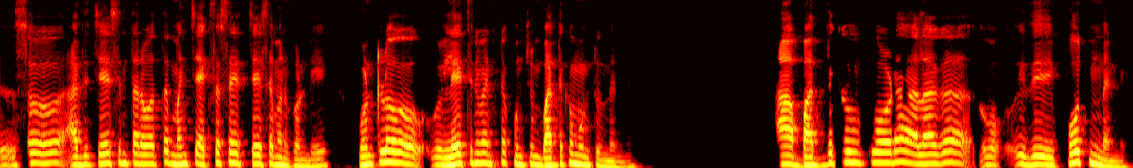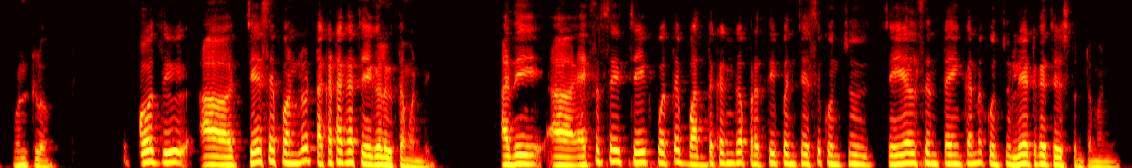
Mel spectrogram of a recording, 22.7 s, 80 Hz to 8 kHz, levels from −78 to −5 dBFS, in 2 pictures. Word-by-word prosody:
ఆహ్, 135 0 -6
సో, 175 - -2 0.4
అది 145 +1 +1
చేసిన 170 +1 +1
తరువాత 160 0 0 0.2
మంచి 160 +1 0
ఎక్సర్సైజ్ 170 +2 -1
చేసామనుకోండి, 125 -7 0 0.5
ఒంట్లో 185 +5 +4 0.6
లేచిన 165 +3 +4
వెంటనే 175 +1 -2
కొంచెం 150 0 0
బద్ధకముంటుందండి. 130 - 0 1.5
ఆ - - +6 0.2
బద్ధకం 155 +7 +2 0.2
కూడా 180 +1 +3
అలాగా 165 +3 +2 0.4
ఓ - - -2 0.3
ఇది 150 +2 +2 0.3
పోతుందండి 150 - +2 0.3
ఒంట్లో. 125 -3 -2 0.9
పోతే 180 -1 +3 0.4
ఆహ్, 140 -2 +4 0.2
చేసే 190 +3 +2
పనులు 175 +3 +1
టకటక 185 +3 +1
చేయగలుగుతామండి. 125 -8 +1 0.8
అది 155 +2 +3 0.3
ఆ - - +5 0.2
ఎక్సర్సైజ్ 190 +5 -2
చేయకపోతే 180 +1 0
బద్ధకంగా 165 +4 -1
ప్రతి 155 +2 -3
పని 160 -2 -1
చేసి 160 +2 -3
కొంచెం 155 +1 -2 0.3
చేయాల్సిన 170 +2 +1
టైంకన్న 165 +2 -1
కొంచెం 150 0 -3
లేట్‌గా 160 -1 +2
చేస్తుంటామండి. 105 -6 -4
160 Hz, 110 wpm, -23 LUFS, 140-175 Hz, 1.5 s, ఆ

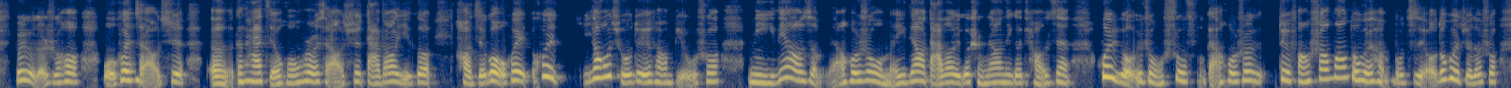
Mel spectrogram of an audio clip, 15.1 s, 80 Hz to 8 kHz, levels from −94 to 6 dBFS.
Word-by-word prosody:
所 265 - +2
以 - - +2
有 - - +3
的 - - 0
时 215 - -5
候 230 +1 0 0.2
我 450 +2 +2
会 275 -1 +4
想 285 - 0
要 - - -4
去， 230 -3 0 0.2
呃， 190 +1 +3
跟 235 - -1
他 245 -1 +2
结 180 -7 0
婚， 205 +2 -2
或 255 - +1
者 235 - +2
想 240 +2 -5
要 - - -4
去 215 +5 -5
达 230 -5 -4
到 235 +3 0
一 230 - -2
个 215 +1 0 0.2
好 205 - -1
结 200 +3 0
果， 260 - +8
我 - - +4
会 270 -2 +3
会 360 -2 +1 0.2
要 335 - +4
求 215 - +1
对 225 -2 +3
方， 220 -2 -3
比 - - -10
如 - - -4
说 240 +2 -3 0.3
你 220 -3 +1
一 200 - -2
定 295 - -3
要 310 -6 +2
怎 215 -5 -3
么 - - -23
样， 220 - -3
或 250 - +4
者 250 - +1
说 265 0 0
我 225 - 0
们 195 0 -4
一 210 - -1
定 - - -10
要 255 0 +2
达 215 -3 -2
到 220 +2 0
一 - - +2
个 220 - +2
什 215 - -5
么 190 - -4
样 215 +1 -2
的 - - -1
一 - - -7
个 205 0 -1
条 205 -1 -5
件， 210 0 -3 0.3
会 370 -4 +7
有 - - +3
一 - - +1
种 225 -5 -1
束 245 +5 -1
缚 240 0 -18
感， 225 - -4
或 245 - +1
者 - - -1
说 265 -3 0
对 285 - +2
方 245 -2 -1
双 300 +4 0
方 345 0 +2
都 280 -6 +3
会 245 -3 +3
很 235 -2 -2
不 225 -5 -4
自 210 -2 -2
由， - - -2
都 280 - +2
会 310 -3 +3
觉 205 - -2
得 205 - +1
说， 235 +1 -2
235 Hz, 355 characters per minute, -20 LUFS, 215-265 Hz, 0.3 s, 果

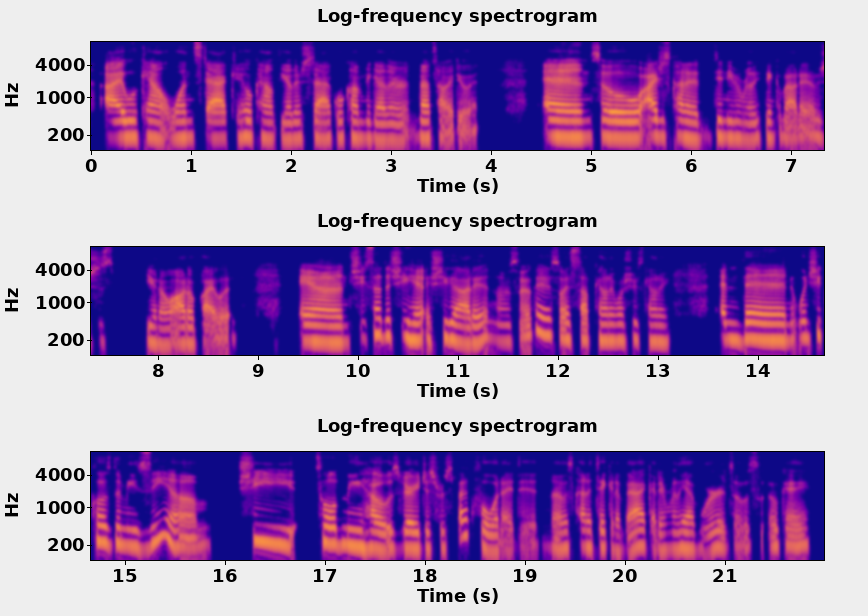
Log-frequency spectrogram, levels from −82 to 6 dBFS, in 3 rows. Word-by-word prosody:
I 185 0 +9
will 190 0 0
count 185 -1 0
one 180 0 -2
stack; 90 - +3
he'll 185 0 -3
count 175 -2 -4
the 170 - -5
other 175 +1 -5
stack. 175 0 -1
We'll 180 - -5
come 180 -1 -2
together; 165 -2 -3
that's 180 -1 +2
how - - -2
I - - -4
do - - -7
it. - - -10 0.6
And 185 -1 +6
so 180 -1 +5
I - - +8
just 190 - -9
kinda 180 -3 0 0.2
didn't 190 -1 -4
even 180 -1 -5
really 170 +1 -8
think 180 0 -7
about - - -1
it. - - -4
I - - -7
was 185 -2 -7
just, 195 -3 -10 0.3
you 185 - -4
know, 165 0 -2
autopilot. 175 +3 +1 0.7
And 185 -2 +5
she - - -7
said 255 +3 0
that 245 - -2
she 225 -3 -2
ha 205 - +3
she 220 - -5
got 185 -4 +4
it, 185 +2 0
and 215 -3 -17
I 195 - -11
was 190 -2 -6
like, - - -2
"Okay." 275 -5 0
So - - -2
I - - +1
stopped 195 - -2
counting 200 0 -2
while 200 - -4
she 210 - -11
was 205 - -12
counting. 190 -1 -6 0.5
And 210 -2 0
then 205 -2 +4
when 225 +1 -5
she 255 - -3
closed 230 -3 0
the 220 - -1
museum, 205 - -2 0.3
she 225 - -1 0.2
told 215 -2 +3
me 200 -2 0
how 180 -1 +4
it - - +1
was 170 - -3
very 175 -1 +3
disrespectful 175 - -3
what 155 0 -2
I - - -6
did, 230 -3 -15
and 190 - -8
I - - -3
was 175 +1 -7
kinda 190 -1 -3
taken 180 -1 -5
aback. 190 +5 +1
I - - -6
didn't 165 +1 -8
really 175 +1 -6
have 170 -1 -2
words. 90 - -6
I - - -11
was, - - -14
"Okay. 100 +1 -6
185 Hz, 245 wpm, -23 LUFS, 175-200 Hz, 0.7 s, I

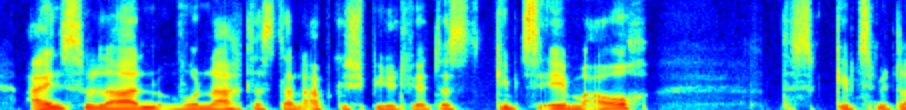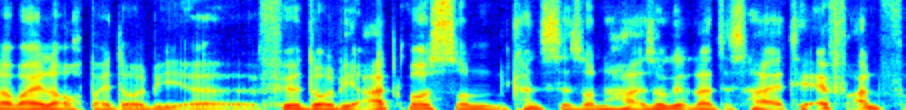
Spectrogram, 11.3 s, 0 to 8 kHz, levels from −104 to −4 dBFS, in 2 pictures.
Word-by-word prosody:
einzuladen, 125 0 +4
wonach 110 +3 0
das 115 -1 -5
dann - - -2
abgespielt 110 -2 -5
wird. 95 - -4
Das 110 -5 -3
gibt's 125 -1 -1
eben 115 -3 +1
auch. 140 +5 +2 0.8
Das - - -9
gibt's 115 +1 -4
mittlerweile 110 -1 +3
auch 110 -3 -4
bei - - -3
Dolby - - -2
äh, - - -6
für 120 -2 +2
Dolby 105 0 +2
Atmos, 140 -1 +1
so 115 - -1
'n 105 0 -3
kannst 120 -2 -3
du 110 - -2
so 105 0 -3
'n 100 -1 -2
Ha 120 -1 0
sogenanntes 110 0 0
HRTF 115 +7 -1
anf 135 -2 -2
115 Hz, 160 wpm, -22 LUFS, 105-125 Hz, 0.8 s, einzuladen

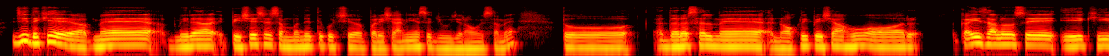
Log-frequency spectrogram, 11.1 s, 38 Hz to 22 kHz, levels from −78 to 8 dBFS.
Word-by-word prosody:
जी 215 +5 +4
देखिए 165 -1 +5
अ, 110 -3 +1
मैं 135 +3 +2
मेरा 125 +3 +2 0.3
पेशे 115 +4 +2
से 145 0 -1
संबंधित 120 -1 -3
कुछ 110 -1 -6 0.3
परेशानियों 100 +3 -3
से 110 0 -5
जूझ 95 -2 -6
रहा 95 0 -4
हूँ 95 0 -4
इस 95 - -7
समय। 100 +3 -7 0.5
तो 105 -1 -1 0.2
अ, 110 - -10
दरअसल 125 +2 +2
मैं 120 -1 +2
अ, - - -8
नौकरी 100 +3 -2
पेशा 120 +1 0
हूँ 125 +3 -1
और 110 -1 0 0.5
कई 155 +4 +4
सालों 150 -1 +4
से 140 -1 +1 0.4
1 125 0 +1
ही 130 0 0
115 Hz, 160 wpm, -22 LUFS, 110-130 Hz, 0.5 s, देखिए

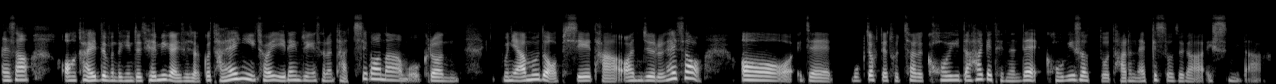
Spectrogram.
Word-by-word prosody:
그래서 205 +2 +2 0.3
어 190 0 +3
가이드분들도 185 -2 +2
굉장히 170 0 -1
재미가 195 +2 +3
있으셨고 150 +3 -2
다행히 225 +6 +3
저희 190 -1 +1
일행 200 +3 +1
중에서는 180 -3 -5
다치거나 245 -7 0
뭐 - - -7
그런 165 -3 0 0.4
분이 180 -1 -2
아무도 210 +5 +5
없이 175 +7 -1
다 140 0 -2
완주를 180 0 0
해서 275 +1 +4 0.4
어 195 -4 +5
이제 160 -7 -2 0.2
목적지에 175 +2 -2
도착을 175 0 -4
거의 200 0 -2
다 190 - -1
하게 230 +2 +1
됐는데 170 +2 0
거기서 195 - -2
또 150 - -5
다른 150 +1 -6
에피소드가 160 -5 -6
있습니다. - - -13
185 Hz, 395 characters per minute, -21 LUFS, 170-205 Hz, 0.4 s, 아무도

